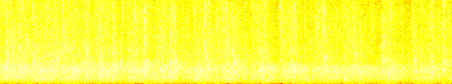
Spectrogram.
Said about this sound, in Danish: Det synes jeg er en rigtig, rigtig god idé. Det vil jeg vil kun give en klapsalve for den rigtig god idé.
